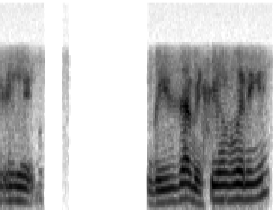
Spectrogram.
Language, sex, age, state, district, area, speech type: Assamese, male, 18-30, Assam, Tinsukia, rural, conversation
